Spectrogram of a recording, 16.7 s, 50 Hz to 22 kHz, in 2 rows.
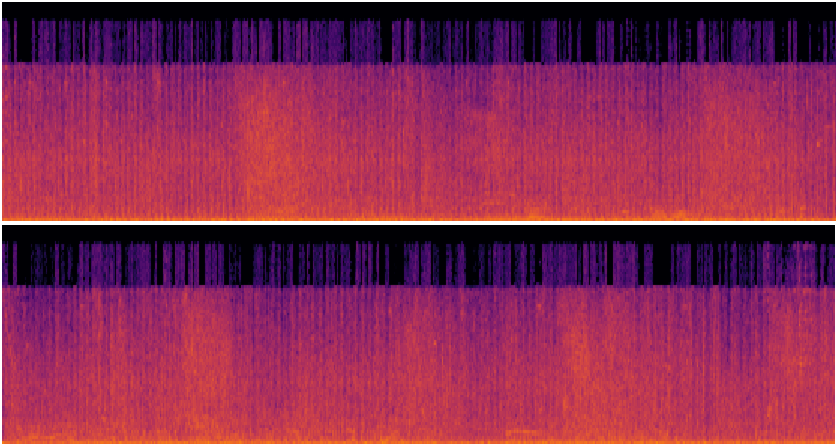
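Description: Nonstop gunfire in the video game Borderlands 4, a dense, continuous barrage of rapid shots and blasts with no letup and a voice talking over it.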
